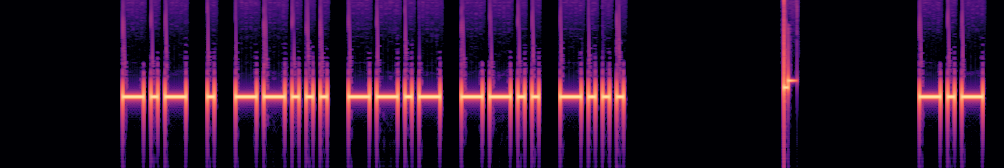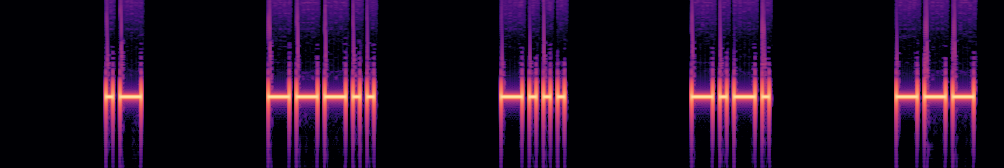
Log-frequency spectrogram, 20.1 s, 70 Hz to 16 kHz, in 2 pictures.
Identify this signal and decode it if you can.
Morse code, heard as a keyed tone, about 17 wpm, spaced as for 9 wpm, 700 Hz. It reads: KE7QZB KA8BCO
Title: USA Call Signs - 6 Characters - 6x Character Spacing - 17wpm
